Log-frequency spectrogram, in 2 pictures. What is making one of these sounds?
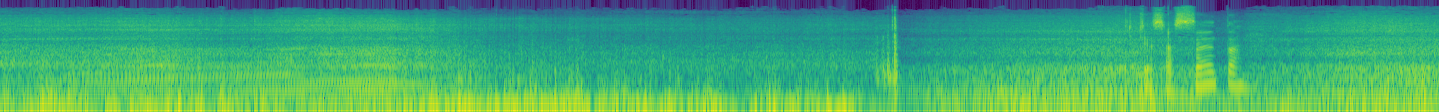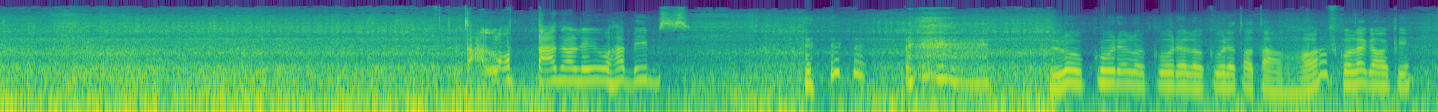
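A motorcycle engine rumbles and revs up close.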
